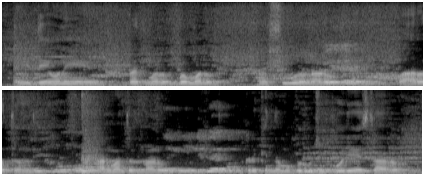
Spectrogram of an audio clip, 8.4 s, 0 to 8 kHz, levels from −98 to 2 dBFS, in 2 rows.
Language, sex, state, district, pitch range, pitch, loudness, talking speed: Telugu, male, Andhra Pradesh, Chittoor, 110-120 Hz, 115 Hz, -34 LUFS, 115 wpm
